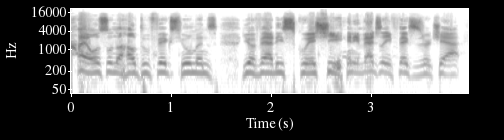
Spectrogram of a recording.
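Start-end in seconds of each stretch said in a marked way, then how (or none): 0.1-2.7 Austrian-accented cyborg impression; deadpan machine with an Austrian accent; Arnold. Cyborg reassuring Sarah as he fixes her, Austrian accent. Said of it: "Arnold's patching her up".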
